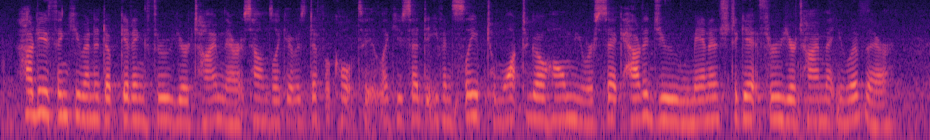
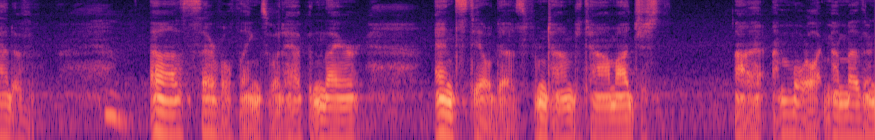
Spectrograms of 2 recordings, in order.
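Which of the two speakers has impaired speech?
The second: cerebral palsy, mild; cerebral palsy from birth, physical form.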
